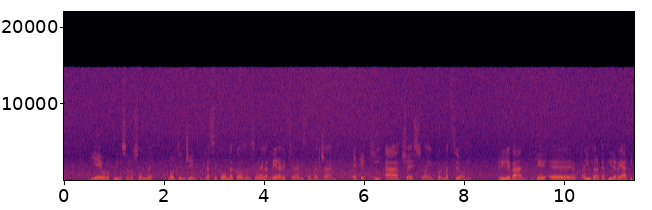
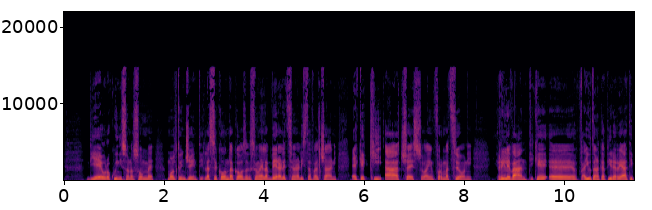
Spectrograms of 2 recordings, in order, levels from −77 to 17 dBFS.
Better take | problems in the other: second | hiss; loud; throughout; 3 dB below the speech

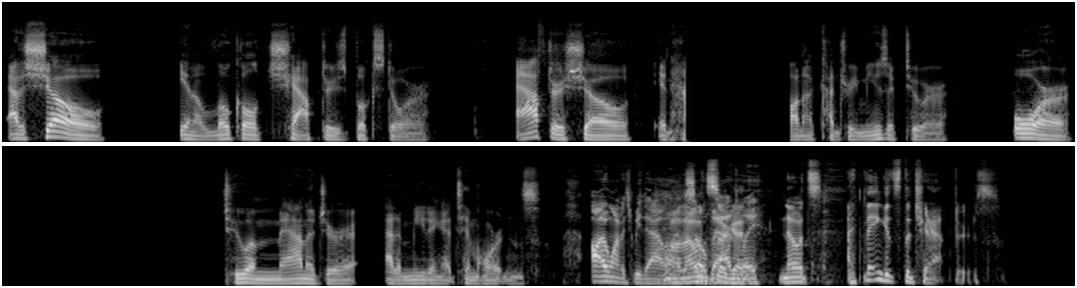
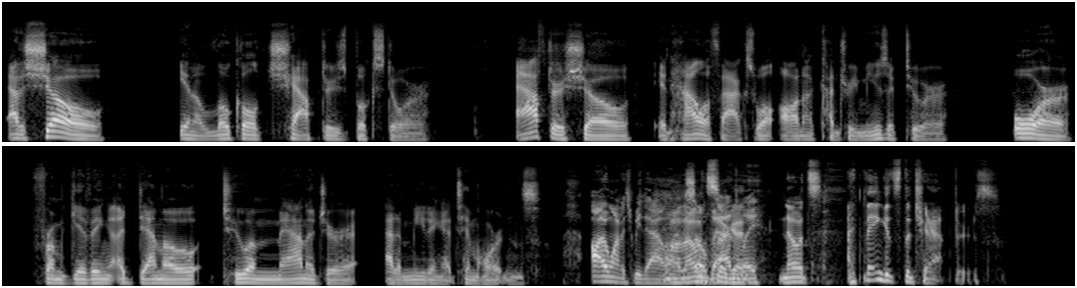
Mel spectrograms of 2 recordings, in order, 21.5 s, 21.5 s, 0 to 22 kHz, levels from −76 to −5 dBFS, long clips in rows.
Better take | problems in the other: second | audio cutting out; at 7 s for 1 s and at 11 s for 2 s

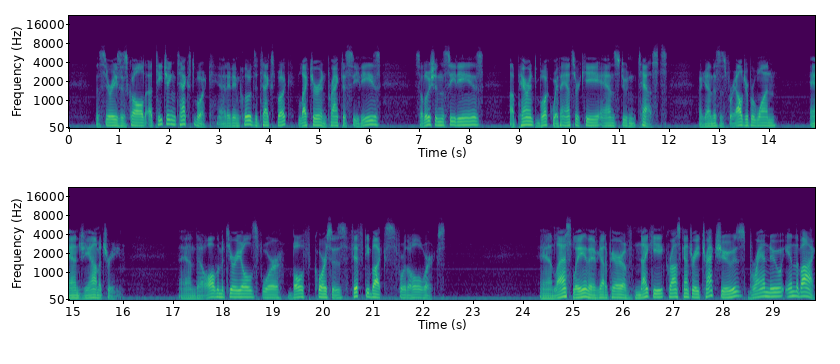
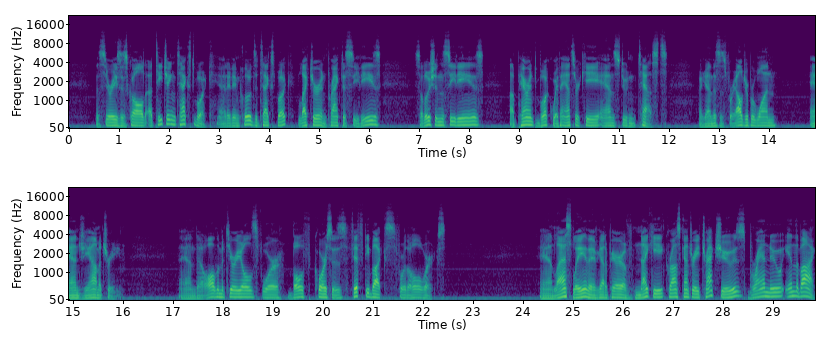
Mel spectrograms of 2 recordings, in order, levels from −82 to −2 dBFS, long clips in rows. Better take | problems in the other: second | muffled; very slightly; fading above 4 kHz

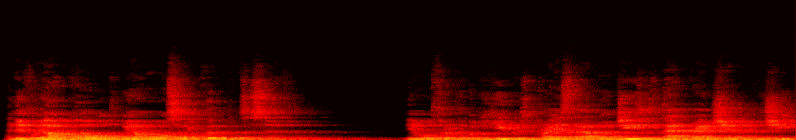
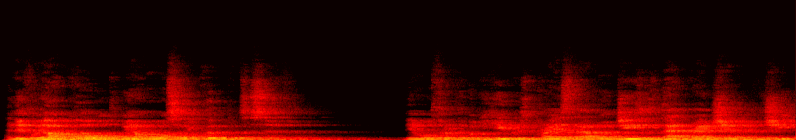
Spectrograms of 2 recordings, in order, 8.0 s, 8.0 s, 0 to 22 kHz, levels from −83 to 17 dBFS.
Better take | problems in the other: neither | off-mic speech; far; the same in both // room echo; strong; dies away in 1.9 s; the same in both

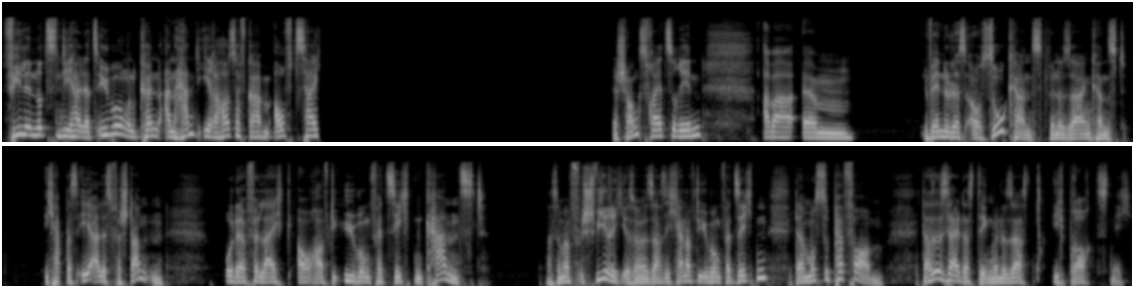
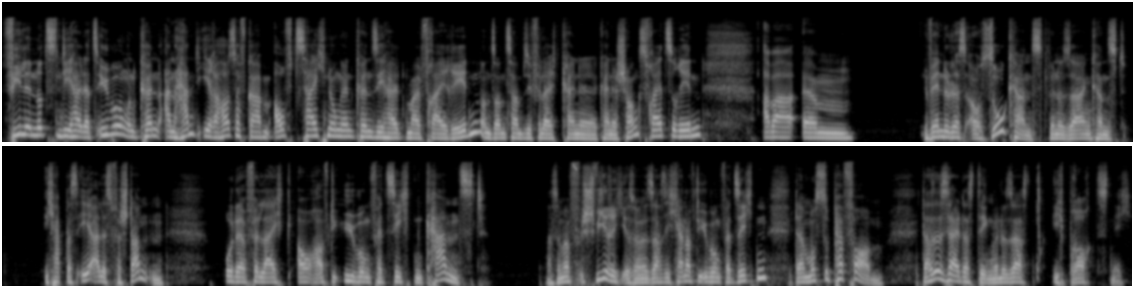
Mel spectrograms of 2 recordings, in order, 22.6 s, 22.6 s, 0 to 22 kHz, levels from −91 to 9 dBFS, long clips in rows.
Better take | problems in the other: second | audio cutting out; at 3 s for 3 s

